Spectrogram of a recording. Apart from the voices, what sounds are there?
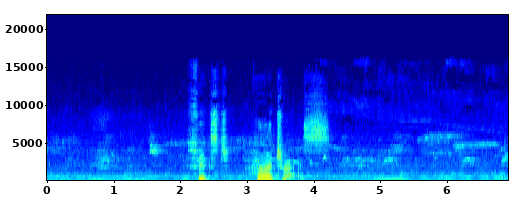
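birds chirping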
